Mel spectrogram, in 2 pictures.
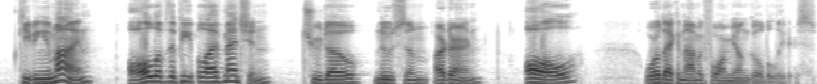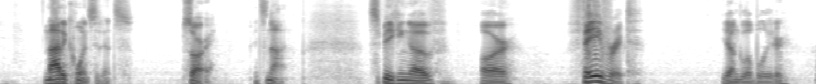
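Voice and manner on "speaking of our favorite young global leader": scornful, mocking, disdainful sarcastic drawl. Mentioning a political leader the speaker dislikes: disdainful sarcasm. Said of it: "I say with complete disdain and sarcasm".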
